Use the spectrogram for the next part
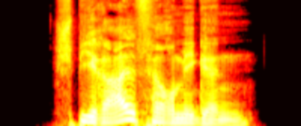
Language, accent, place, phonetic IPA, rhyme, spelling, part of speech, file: German, Germany, Berlin, [ʃpiˈʁaːlˌfœʁmɪɡn̩], -aːlfœʁmɪɡn̩, spiralförmigen, adjective, De-spiralförmigen.ogg
- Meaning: inflection of spiralförmig: 1. strong genitive masculine/neuter singular 2. weak/mixed genitive/dative all-gender singular 3. strong/weak/mixed accusative masculine singular 4. strong dative plural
